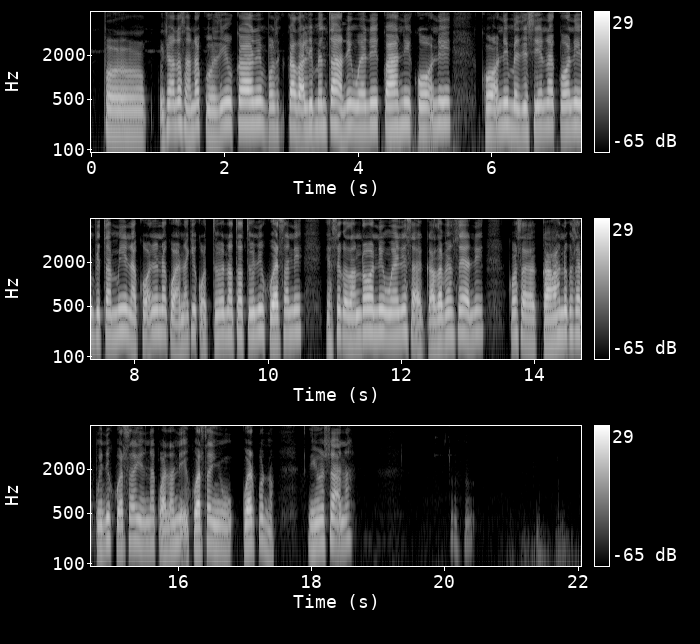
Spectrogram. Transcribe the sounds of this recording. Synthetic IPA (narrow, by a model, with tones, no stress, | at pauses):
po˧ | ʒã˦˧nã˦ʂ̬a˨nã˦ku˨ðĩ˧˦ũ˦kaː˦nĩ˦po˧ka˧ða˧li˧mẽ˧nt̪a˦˨ɾnĩ˦˧wʷẽ˧nĩ˦ka˧˦nĩ˦ko˧nĩ˦ | ko˧nĩ˦mẽ˧ði˧si˧˦nã˦ko˧nĩ˦˧βi˧t̪a˧mĩ˦nã˨ko˧˨˧nĩ˦nã˦kʷa˨nã˧ki˦ko̰˨t̪u˧˦nã˧t̪a˧t̪u˧nĩ˦fwe˧ɾsa˦nĩ˦ | ɲa˨su˦ko˨ða˧ndo˦˨˧nĩ˦˧wʷẽ˧nĩ˦sa̰˧˨ka˨ða˧βe˦˧nse˦˨nĩ˦ | ko˦sa˧ka˨˦nĩ˦ku˦s̬a˦kʷi˨˧nĩ˦fʷe˧ɾsa˦ĩ˧nã˦kʷa̰˨nã˧˦nḭ̃˦˧ʔi˧fwe˧ɾsa˦ĩ˧ũ˧kʷe˦ɾpo˦nõ˨ | ĩ˧ũ˧˦ʂã˦ʔnã˦˧ | h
